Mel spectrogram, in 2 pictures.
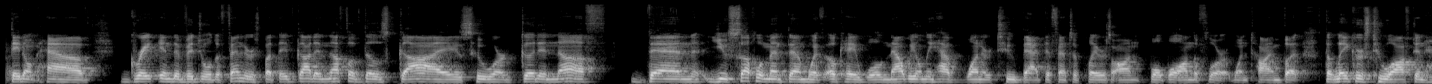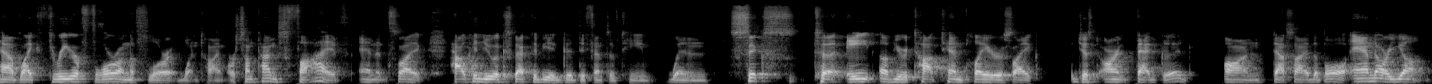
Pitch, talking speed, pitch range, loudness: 120 Hz, 205 wpm, 115-130 Hz, -20 LUFS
